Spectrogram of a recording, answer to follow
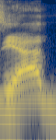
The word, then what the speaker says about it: Zeyad: you not on me uh my name is zad but I go by uh but before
